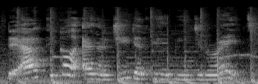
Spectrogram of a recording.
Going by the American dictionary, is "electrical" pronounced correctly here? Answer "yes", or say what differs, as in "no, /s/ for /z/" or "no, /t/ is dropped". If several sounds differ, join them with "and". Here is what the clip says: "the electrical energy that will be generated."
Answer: no, /ɹ/ is dropped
